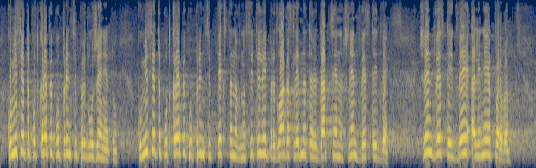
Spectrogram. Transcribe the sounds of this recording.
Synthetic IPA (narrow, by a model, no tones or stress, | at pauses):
komisijət̪əpot̪kɾɛpʲɐpopɾint̪sipːɾɛd̪lˠoʒɛniɛt̪o | komisijət̪əpot̪kɾɛpʲɐpopɾint̪sip̚t̪ɛkst̪ənɐvnosit̪ɛlʲɐipɾɛd̪lˠaɡəslɛd̪nət̪əɾɛd̪ak̚t̪sijənɐt͡ʃlɛnd̪vɛst̪əid̪vɛ | t͡ʃlɛnd̪vɛst̪əid̪vɛɐlinɛːpɤɾvə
